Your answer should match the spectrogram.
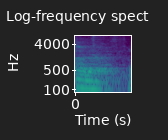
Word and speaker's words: Hunrith: But I think the H is silent, so it's just Unearth.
